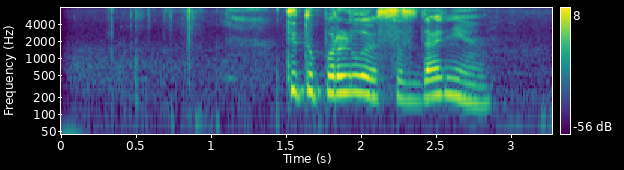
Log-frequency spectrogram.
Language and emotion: Russian, angry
